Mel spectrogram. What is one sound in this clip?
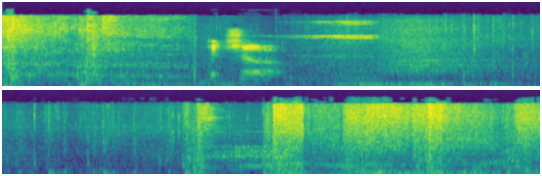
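A gun fires with a sharp bang.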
